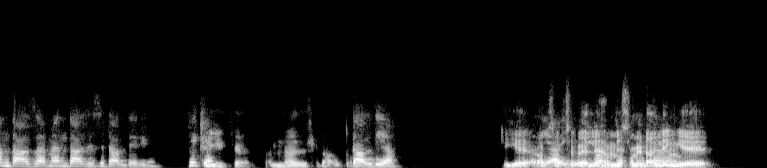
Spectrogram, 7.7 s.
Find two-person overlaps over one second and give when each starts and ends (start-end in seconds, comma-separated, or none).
5.3-6.8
